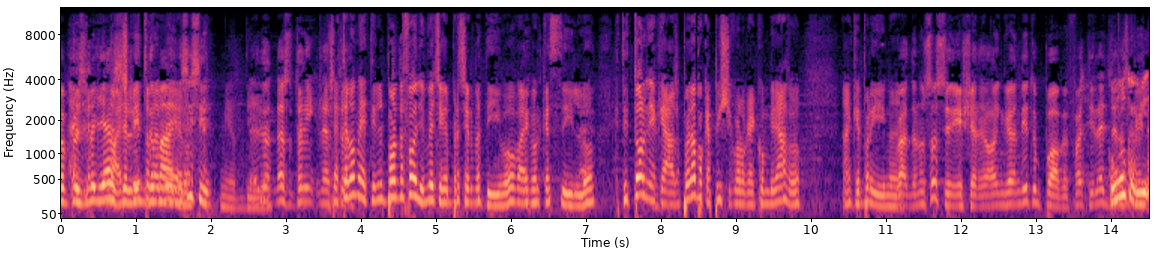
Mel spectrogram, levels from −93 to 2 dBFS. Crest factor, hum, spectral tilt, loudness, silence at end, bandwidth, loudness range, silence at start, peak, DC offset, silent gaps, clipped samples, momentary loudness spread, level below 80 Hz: 18 dB; none; -5.5 dB/octave; -19 LUFS; 0 s; 11.5 kHz; 5 LU; 0 s; 0 dBFS; under 0.1%; none; under 0.1%; 11 LU; -46 dBFS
